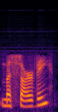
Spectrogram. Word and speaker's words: Mesarvey: Darla Elaine Masarvi. – Spell it. Can you spell Masarvi for me? – Masarvi, M-E-S-A-R-V-E-Y.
